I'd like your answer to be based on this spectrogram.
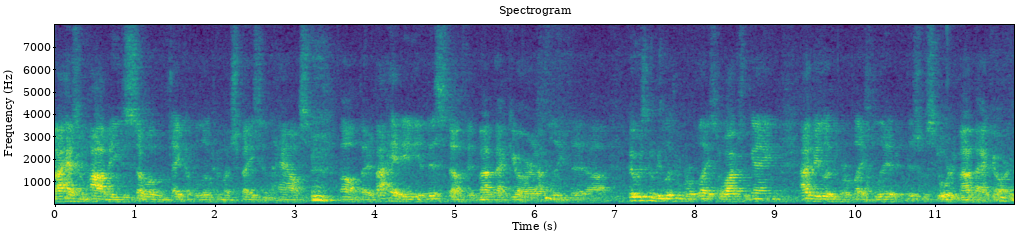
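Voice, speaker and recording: An older man from North Carolina, giving a chatty, folksy slide talk to a club with chuckling asides. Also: lowish voice. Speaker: club guest speaker. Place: meeting hall. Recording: echoey room from far off, noisy.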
